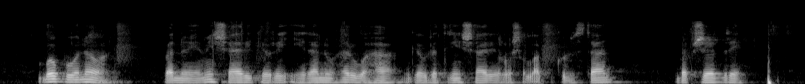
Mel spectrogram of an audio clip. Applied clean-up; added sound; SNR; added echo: neural separator model SepFormer DNS4.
